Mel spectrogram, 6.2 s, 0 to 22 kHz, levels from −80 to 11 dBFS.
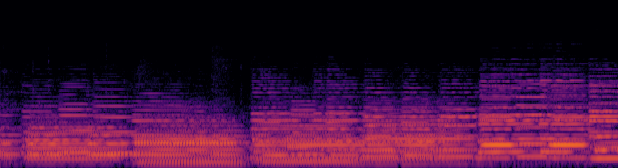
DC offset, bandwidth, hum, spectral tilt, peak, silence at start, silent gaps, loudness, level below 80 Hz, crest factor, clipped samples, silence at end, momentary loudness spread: under 0.1%; 8.2 kHz; none; -8 dB/octave; -14 dBFS; 0 s; none; -28 LUFS; -52 dBFS; 14 dB; under 0.1%; 0 s; 6 LU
